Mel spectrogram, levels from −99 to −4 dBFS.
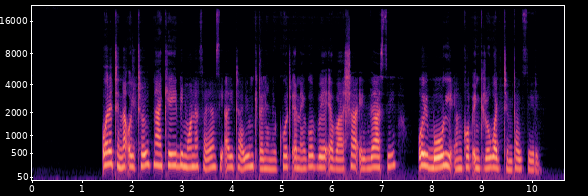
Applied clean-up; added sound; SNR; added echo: neural mask model DeepFilterNet 3.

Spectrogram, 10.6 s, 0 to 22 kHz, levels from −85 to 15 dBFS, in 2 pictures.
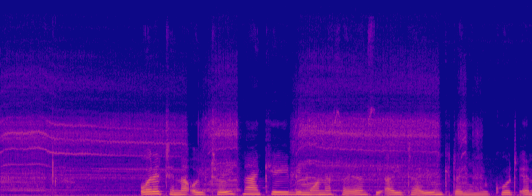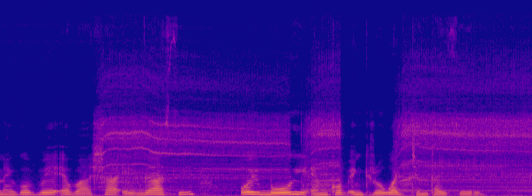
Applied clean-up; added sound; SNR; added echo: none; Camera; 16 dB; none.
